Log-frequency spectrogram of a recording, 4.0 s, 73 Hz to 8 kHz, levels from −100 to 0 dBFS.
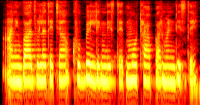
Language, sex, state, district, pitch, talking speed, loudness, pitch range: Marathi, female, Maharashtra, Pune, 220 Hz, 135 wpm, -17 LUFS, 215-225 Hz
